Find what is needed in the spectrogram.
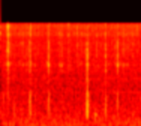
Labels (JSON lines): {"label": "ambient", "recorder": "HydroMoth"}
